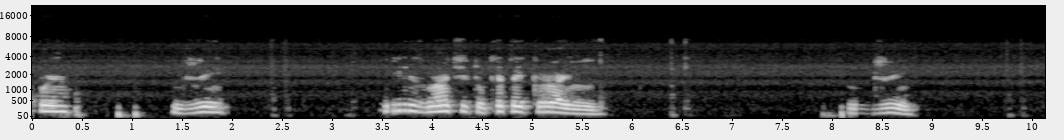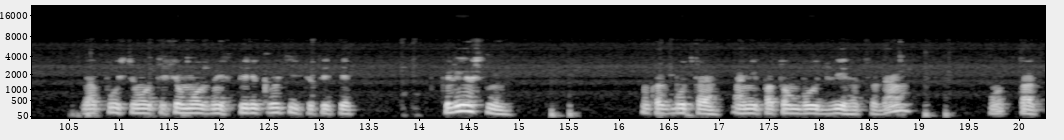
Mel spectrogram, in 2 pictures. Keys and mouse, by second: 0.8 g, 2.3 click, 3.2-5.8 middle drag, 7.8 g, 9.7 click, 10.4 r, 11.3 click, 11.6-13.1 middle drag, 13.7-14.8 drag, 15.3 r, 16.4 click, 16.7-18.9 middle drag, 19.0 r.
